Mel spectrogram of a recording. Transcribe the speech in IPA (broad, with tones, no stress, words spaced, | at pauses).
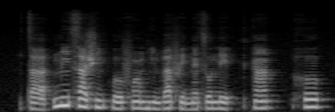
ta˨ | mĩ˦sa˧ ʃĩ˧k͡po˨fɔ̃˧ bĩ˨ba˧ fe˨nɛ̃˧so˦ne˦˨ | kã˦ | ho˦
